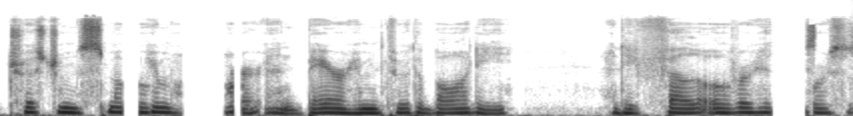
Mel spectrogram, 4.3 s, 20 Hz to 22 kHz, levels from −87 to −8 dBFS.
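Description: From 0.61 to 1.26 s the speech breaks up in a digital broadcast dropout: the receiver mutes on bad frames, leaving several short holes with quick 8 ms fades, about 340 ms missing, longest gap 213 ms. At 3.85 to 4.08 s another dropout loses 171 ms.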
